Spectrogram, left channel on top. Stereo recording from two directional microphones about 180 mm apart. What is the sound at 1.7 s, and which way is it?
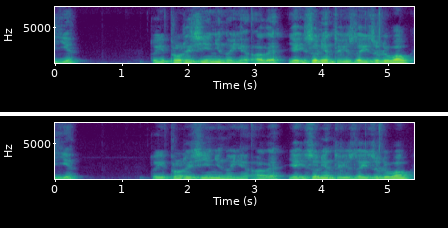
Speech, 30° left (ahead or behind).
